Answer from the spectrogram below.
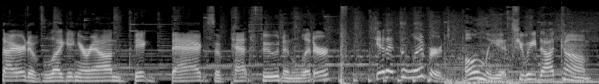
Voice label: sassy engaging natural confident; chewey dot com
